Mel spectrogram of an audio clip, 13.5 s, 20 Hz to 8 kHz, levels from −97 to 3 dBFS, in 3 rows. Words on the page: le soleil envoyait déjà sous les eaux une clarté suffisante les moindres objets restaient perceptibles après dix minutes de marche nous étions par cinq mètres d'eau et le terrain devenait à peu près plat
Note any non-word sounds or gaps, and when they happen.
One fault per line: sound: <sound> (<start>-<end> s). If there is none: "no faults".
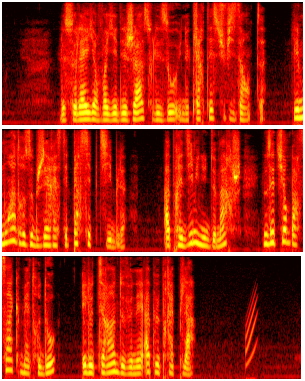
sound: chirp (12.7-12.9 s)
